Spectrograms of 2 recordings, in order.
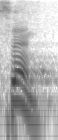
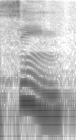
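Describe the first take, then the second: First: The vowel is a short 'i' sound. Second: The vowel is a long 'ee' sound. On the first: "the truth is, it was called the wilderness of Sin" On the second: "I could pronounce the I like an E"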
